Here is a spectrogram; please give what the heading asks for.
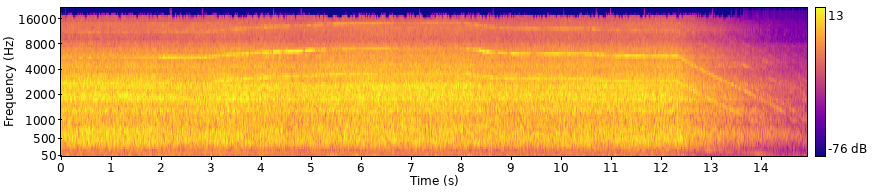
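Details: LG V-3340D vacuum cleaner after replacing its loud original motor with a new no-name 1400W motor: steady high-pitched whine for about twelve seconds, then a smooth wind-down after switch-off; the new motor runs normally with no excessive sparking.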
